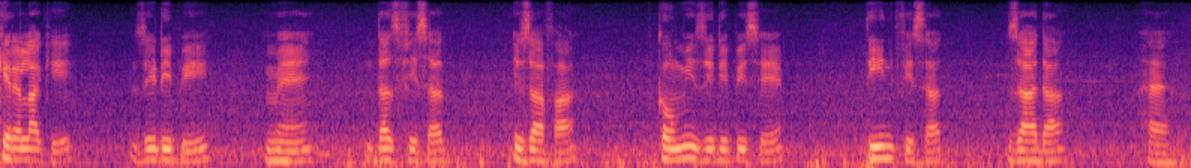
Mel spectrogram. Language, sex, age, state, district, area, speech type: Urdu, male, 18-30, Bihar, Purnia, rural, read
